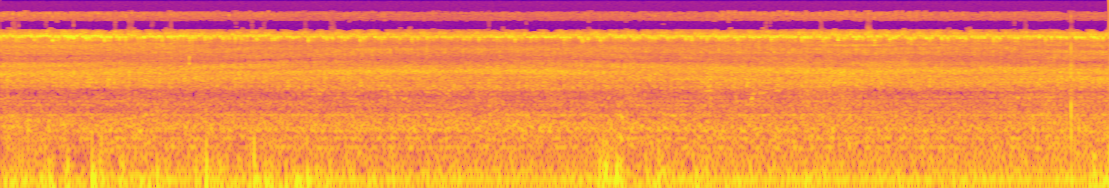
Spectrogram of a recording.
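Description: Safari vehicle's engine idling steadily, a low rumble.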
